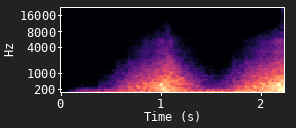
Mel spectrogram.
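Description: Cinematic whoosh sound effects over a continuous deep rumble: one swell rises and peaks about a second in, and a second one builds near the end.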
